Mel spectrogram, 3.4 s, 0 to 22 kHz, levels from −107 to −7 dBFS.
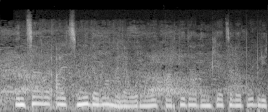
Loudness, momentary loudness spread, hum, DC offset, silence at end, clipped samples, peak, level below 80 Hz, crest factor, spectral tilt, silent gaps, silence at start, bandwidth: -23 LUFS; 6 LU; none; under 0.1%; 0 s; under 0.1%; -8 dBFS; -48 dBFS; 14 dB; -6.5 dB/octave; none; 0 s; 12 kHz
